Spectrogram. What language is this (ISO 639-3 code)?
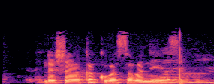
kin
